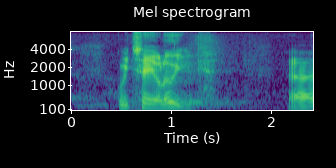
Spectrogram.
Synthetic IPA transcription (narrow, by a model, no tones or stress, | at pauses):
kujd̪̥se̞ːjo̞leɯjɡ̥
